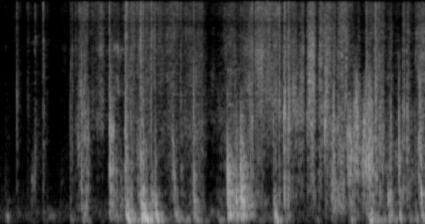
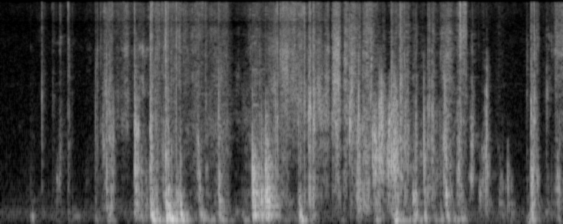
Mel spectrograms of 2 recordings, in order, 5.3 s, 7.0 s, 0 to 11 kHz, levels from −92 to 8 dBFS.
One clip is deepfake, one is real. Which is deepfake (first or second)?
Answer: first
